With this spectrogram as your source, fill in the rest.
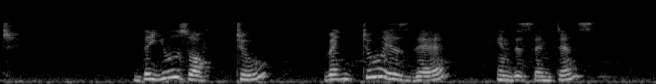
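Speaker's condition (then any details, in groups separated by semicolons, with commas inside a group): No condition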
